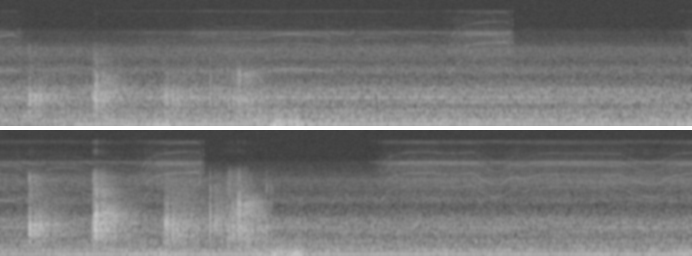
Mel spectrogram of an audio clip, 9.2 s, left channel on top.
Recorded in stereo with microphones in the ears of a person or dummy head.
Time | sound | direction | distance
0.4 | footsteps | 40° right (ahead or behind) | ?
